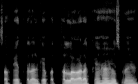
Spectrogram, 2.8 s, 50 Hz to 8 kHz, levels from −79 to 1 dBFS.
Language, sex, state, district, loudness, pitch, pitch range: Hindi, male, Uttar Pradesh, Jyotiba Phule Nagar, -21 LUFS, 120 Hz, 115-120 Hz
